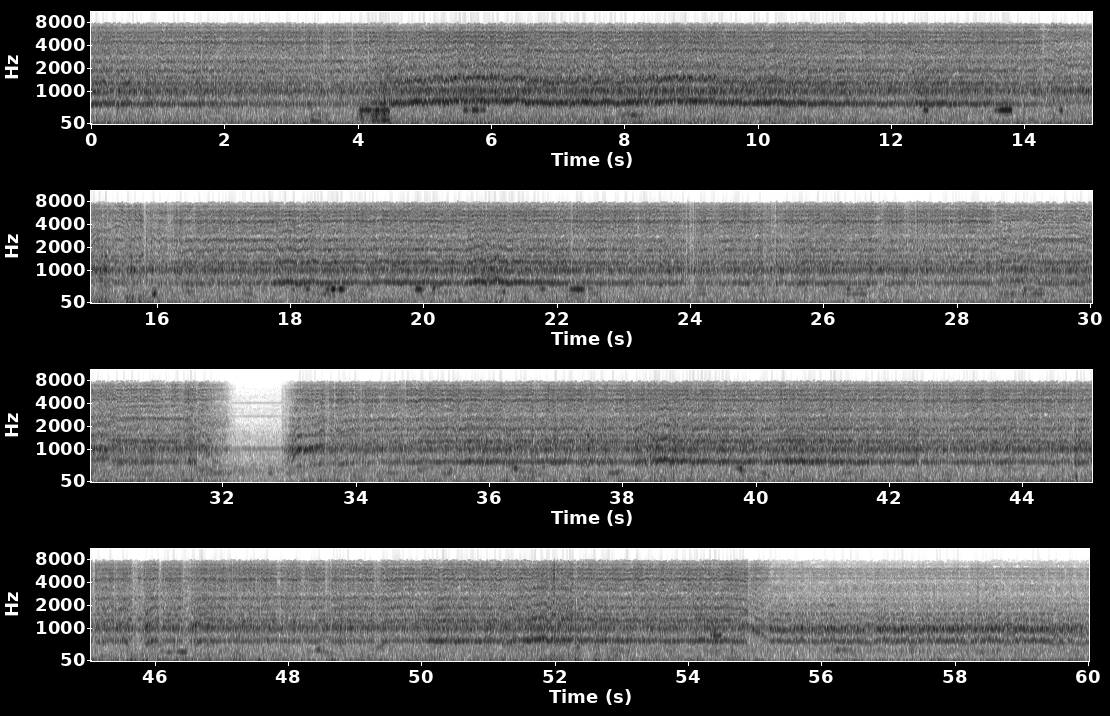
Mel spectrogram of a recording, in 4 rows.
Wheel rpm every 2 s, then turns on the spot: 160, 160, 160, 160, 170, 160, 160, 160, 160, 160, 160, 160, 160, 160, 160, 150, 60, 160, 160, 160, 160, 160, 160, 160, 160, 160, 170, 140, 70, 70.
none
